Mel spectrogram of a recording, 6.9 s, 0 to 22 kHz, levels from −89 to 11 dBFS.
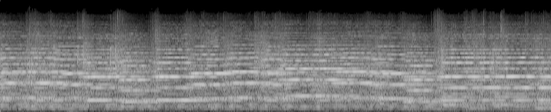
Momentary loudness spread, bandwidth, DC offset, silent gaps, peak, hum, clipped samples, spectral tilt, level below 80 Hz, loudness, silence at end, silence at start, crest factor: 2 LU; 14 kHz; under 0.1%; none; -2 dBFS; none; under 0.1%; -2 dB/octave; -58 dBFS; -12 LUFS; 0 s; 0 s; 12 dB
